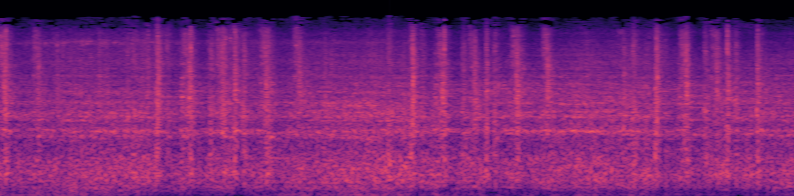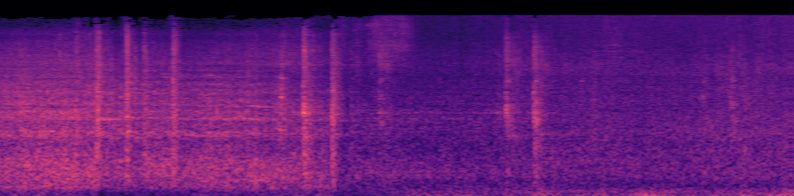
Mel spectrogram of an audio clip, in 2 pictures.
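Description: Passenger coaches rolling past at speed, their wheels clicking over the rail joints in quick irregular clusters. The sound drops sharply about eight and a half seconds in as the last coach goes by, leaving a few faint clicks and a low rumble.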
